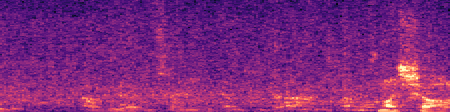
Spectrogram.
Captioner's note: laughs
